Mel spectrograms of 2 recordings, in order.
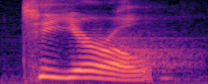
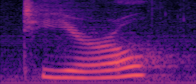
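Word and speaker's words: tilleul: To Ural. What's the part of speech? This word is a noun. Teural.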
